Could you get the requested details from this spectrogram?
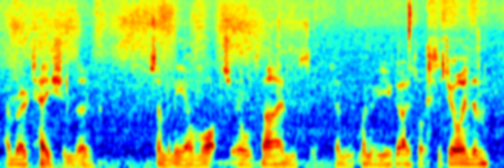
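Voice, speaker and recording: A man running a tabletop game as dungeon master, describing the scene haltingly with many ums and uhs. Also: low voice, monotone, creaky, warm tone, a little hiss or hum.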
